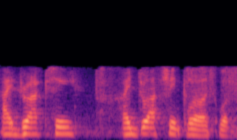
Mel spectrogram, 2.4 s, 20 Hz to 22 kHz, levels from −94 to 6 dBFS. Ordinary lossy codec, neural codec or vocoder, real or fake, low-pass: MP3, 32 kbps; codec, 16 kHz, 1.1 kbps, Voila-Tokenizer; fake; 3.6 kHz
